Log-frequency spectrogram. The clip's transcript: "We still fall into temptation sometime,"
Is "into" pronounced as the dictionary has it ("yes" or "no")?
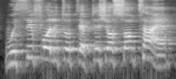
no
